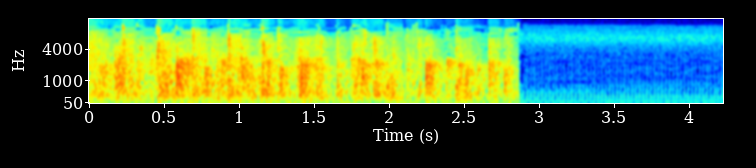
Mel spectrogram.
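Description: Audience applauding: a roomful of hands clapping, cut off abruptly about three seconds in.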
